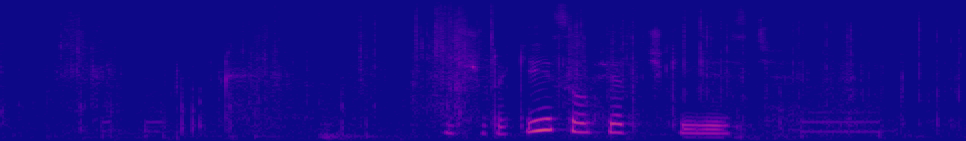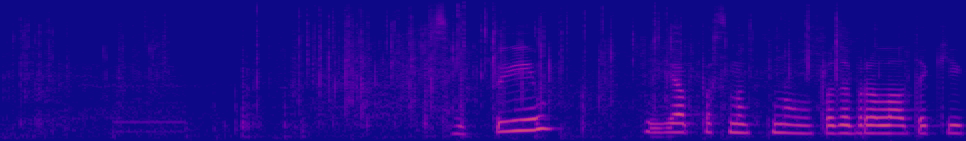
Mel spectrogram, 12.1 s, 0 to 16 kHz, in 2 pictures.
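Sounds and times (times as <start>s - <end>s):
plastic packet crinkling: 0.0s - 12.0s.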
